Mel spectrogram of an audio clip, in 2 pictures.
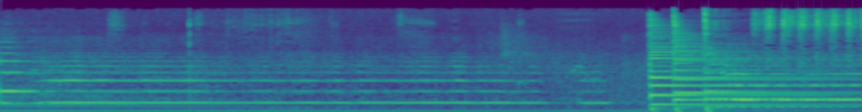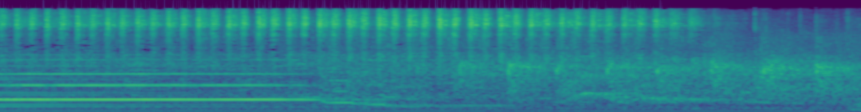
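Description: The closing chord of a live acoustic song: acoustic guitar and flute hold notes that die away, then a final chord is struck about three seconds in. A tambourine shakes in a steady jingling roll over it while the flute holds a note and slides down in pitch near the six-second mark, and the sound fades out.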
